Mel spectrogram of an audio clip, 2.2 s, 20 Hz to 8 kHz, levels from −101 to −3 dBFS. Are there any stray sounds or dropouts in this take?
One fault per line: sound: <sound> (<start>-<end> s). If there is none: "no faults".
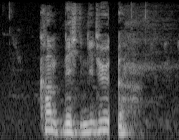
sound: dropout (1.4-1.5 s)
